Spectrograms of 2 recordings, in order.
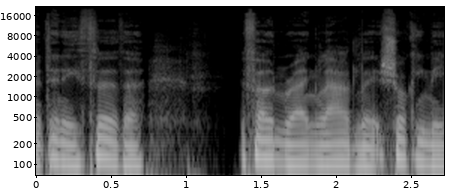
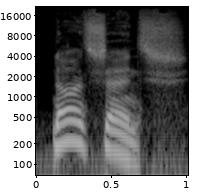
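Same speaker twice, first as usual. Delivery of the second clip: Amy's voice; 11 semitones higher than usual. Acted. Narrator voices Amy on phone.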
